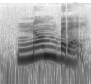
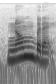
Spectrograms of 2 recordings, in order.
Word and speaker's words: nombre: Now again, we have the consonant and an R combination. So this word is pronounced nombre, nombre, nombre, nombre.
